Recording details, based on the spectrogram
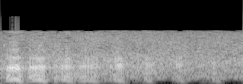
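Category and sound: crowd, audience applause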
